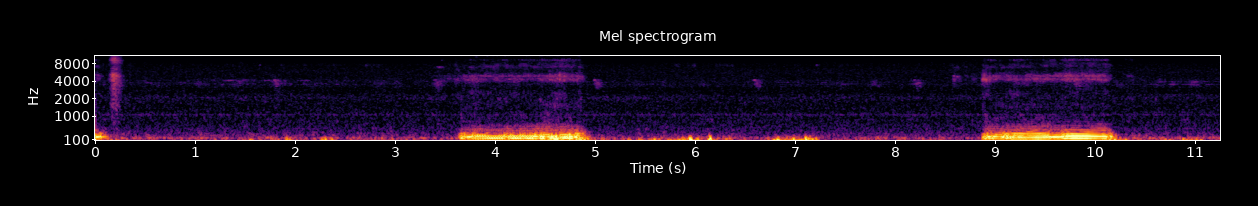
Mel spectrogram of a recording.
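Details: Sleeping French Bulldog puppy at night in Singapore gives two drawn-out, throaty, buzzy snores lasting over a second each, about five seconds apart, separated by quieter rustling breaths over a low steady hum.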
